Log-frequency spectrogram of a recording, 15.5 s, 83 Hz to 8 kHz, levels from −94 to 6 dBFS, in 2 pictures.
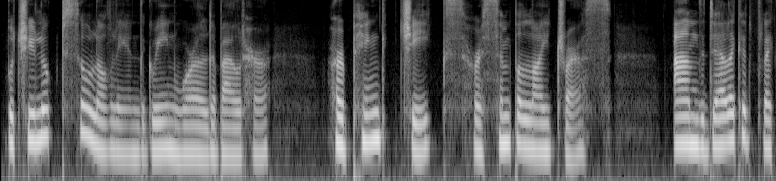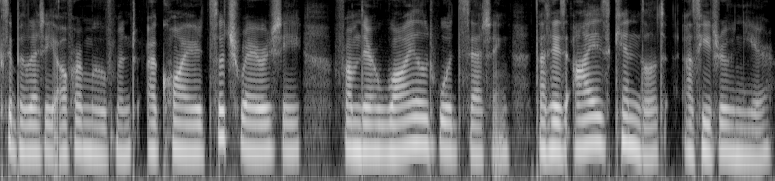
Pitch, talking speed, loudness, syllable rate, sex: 185 Hz, 160 wpm, -18 LUFS, 4.7 syllables/s, female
